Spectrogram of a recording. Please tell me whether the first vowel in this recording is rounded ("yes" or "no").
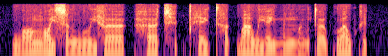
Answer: yes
